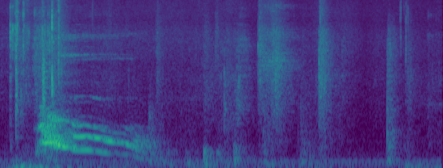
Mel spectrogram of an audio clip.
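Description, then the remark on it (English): A dog named Pants lets out one loud, drawn-out angry bark that slides down in pitch, followed by a few fainter scuffs and short noises in otherwise quiet surroundings. “handling his dog, who gets so angry about Chicago restaurant corruption”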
